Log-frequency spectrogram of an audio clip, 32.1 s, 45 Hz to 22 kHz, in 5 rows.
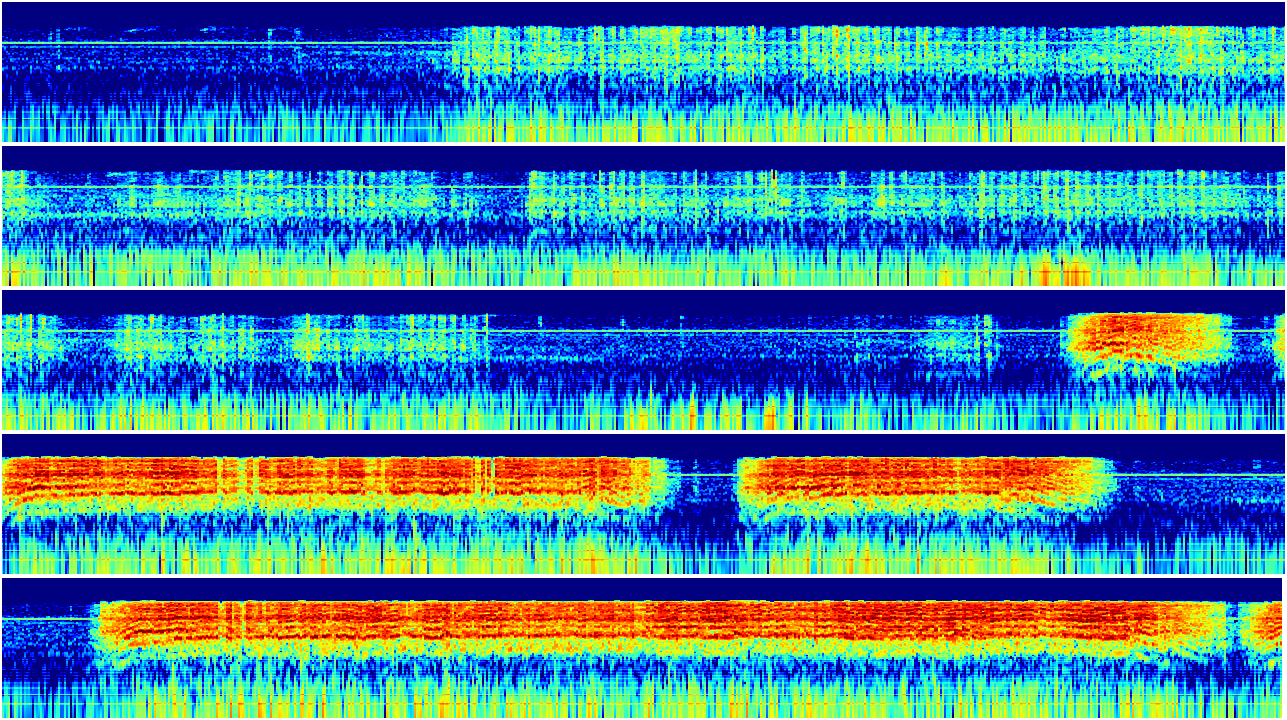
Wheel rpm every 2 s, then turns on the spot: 0, 20, 20, 30, 20, 20, 20, 10, 10, 80, 220, 130, 50, 180, 220, 170.
2-14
